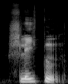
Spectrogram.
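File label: "sliten", Norwegian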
